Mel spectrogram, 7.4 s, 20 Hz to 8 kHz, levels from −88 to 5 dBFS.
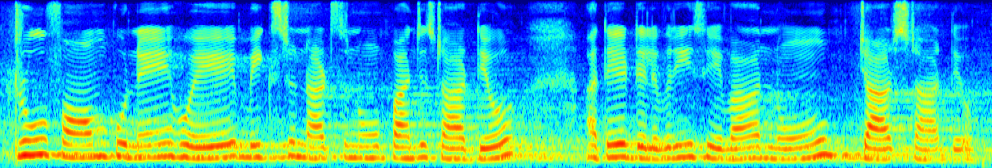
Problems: none marked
